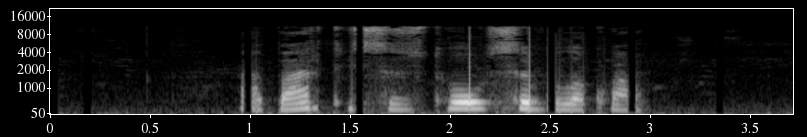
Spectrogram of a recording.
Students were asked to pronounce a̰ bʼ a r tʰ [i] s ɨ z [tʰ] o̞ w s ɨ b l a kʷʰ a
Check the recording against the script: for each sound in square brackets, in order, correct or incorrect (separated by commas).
correct, correct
